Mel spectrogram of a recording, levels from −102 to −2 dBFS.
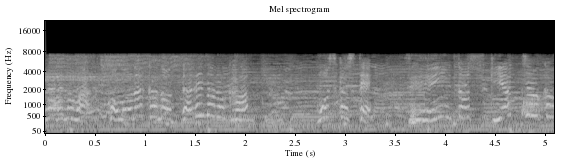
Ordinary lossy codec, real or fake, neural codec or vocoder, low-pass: none; fake; vocoder, 24 kHz, 100 mel bands, Vocos; 7.2 kHz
